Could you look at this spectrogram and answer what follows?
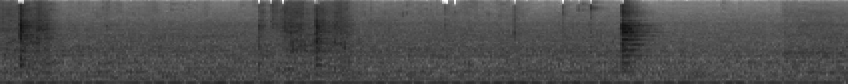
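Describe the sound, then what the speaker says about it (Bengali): Chicken and capsicum stirred in a cooking pot, a low steady bubbling hum with a few scraping, clinking spoon strokes against the pot, close and moderately loud, no talk. "এটা ভালো করে নেড়ে নিই।"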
